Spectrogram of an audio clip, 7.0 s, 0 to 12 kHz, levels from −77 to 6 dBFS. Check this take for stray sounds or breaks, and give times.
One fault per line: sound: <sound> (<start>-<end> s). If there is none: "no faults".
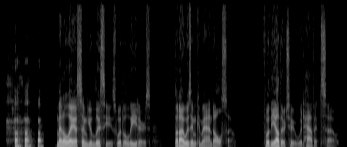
sound: laugh (0.1-0.9 s)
